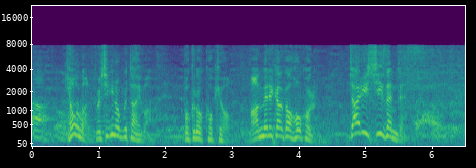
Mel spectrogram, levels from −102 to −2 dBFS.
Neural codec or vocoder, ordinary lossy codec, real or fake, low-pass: codec, 16 kHz, 4 kbps, FunCodec, trained on LibriTTS, 50 frames a second; none; fake; none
